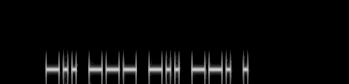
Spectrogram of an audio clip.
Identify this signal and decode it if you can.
Morse code, heard as a keyed tone, about 28 wpm, 700 Hz. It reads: DODGE
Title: Multi-letter Phonemes Repeated 3x 28wpm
